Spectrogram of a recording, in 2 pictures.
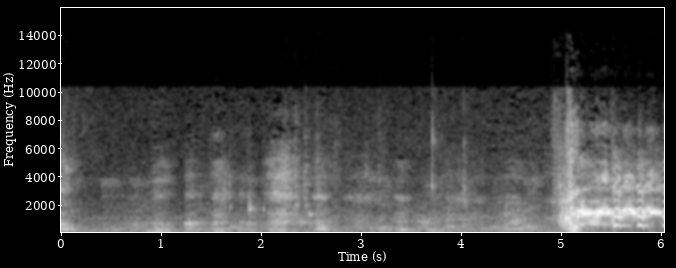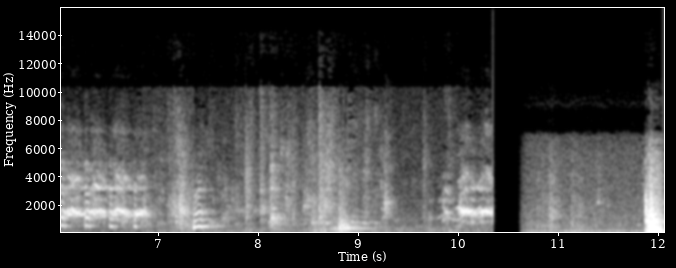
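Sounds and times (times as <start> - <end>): bath water splashing: 4.9 - 10.3.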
